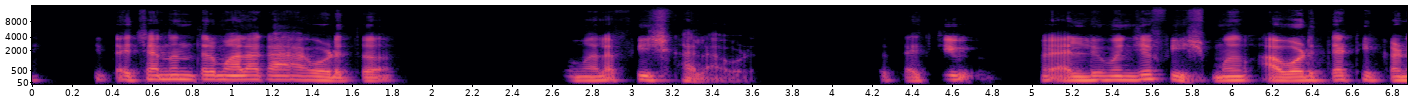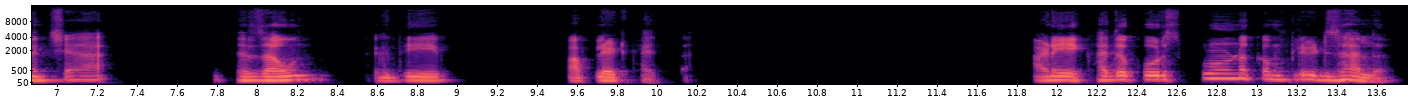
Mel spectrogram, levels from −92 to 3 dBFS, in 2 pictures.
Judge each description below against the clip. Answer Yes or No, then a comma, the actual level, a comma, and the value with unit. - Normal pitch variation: Yes, average, 3.1 semitones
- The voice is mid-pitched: No, low, 130 Hz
